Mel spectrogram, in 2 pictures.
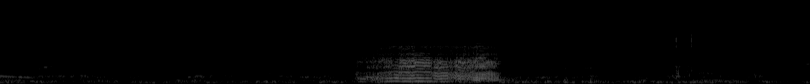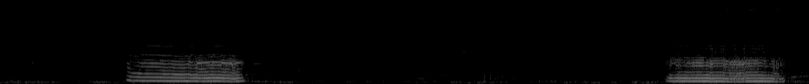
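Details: Roku, a sleeping wolf sable Pomeranian apparently worn out, snores at record volume indoors: three loud, rasping, harmonic snores roughly every five to six seconds, each about a second long, with quiet breathing and room hum between.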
